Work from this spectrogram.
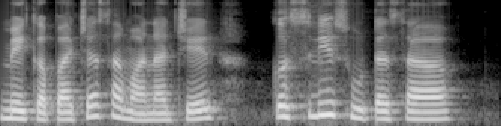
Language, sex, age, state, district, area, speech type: Goan Konkani, female, 18-30, Goa, Salcete, urban, read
